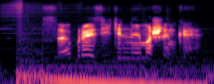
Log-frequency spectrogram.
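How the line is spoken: Muttered. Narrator (Russian): пробормотал Язон

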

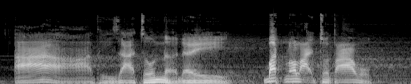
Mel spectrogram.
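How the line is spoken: Deep booming voice. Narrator (Vietnamese): Tên này cất tiếng ồm ồm

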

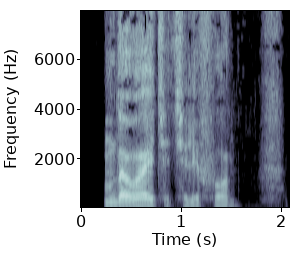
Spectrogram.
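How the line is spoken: Grumbling. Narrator (Russian): проворчала

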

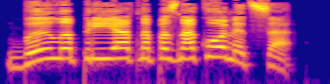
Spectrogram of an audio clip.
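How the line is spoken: Shouted. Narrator (Russian): крикнул Закари ей в затылок

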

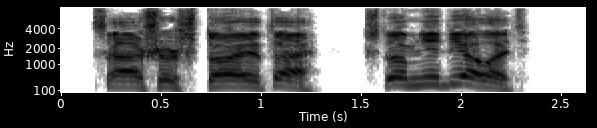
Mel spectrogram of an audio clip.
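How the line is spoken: Shouted. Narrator (Russian): прокричал Демидов

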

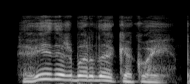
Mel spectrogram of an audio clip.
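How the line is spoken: Deep bass voice. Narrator (Russian): пробасил Игорь

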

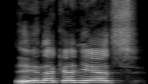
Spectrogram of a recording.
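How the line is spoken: Herald roaring all-out. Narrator (Russian): взревел глашатай, напоследок выкладываясь по полной

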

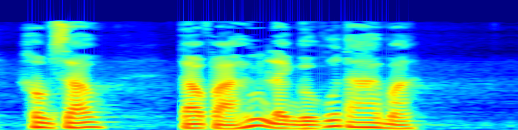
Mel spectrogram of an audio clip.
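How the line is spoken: Smiling, grateful. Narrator (Vietnamese): Trần Thực mỉm cười cảm tạ

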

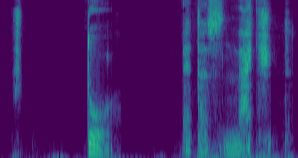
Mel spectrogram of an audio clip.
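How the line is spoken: Quiet, menacing. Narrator (Russian): Грозно, хотя и тихо сказала она

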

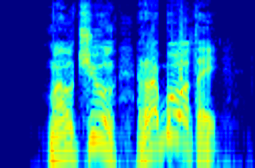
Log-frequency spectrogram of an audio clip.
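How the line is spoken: Shouted. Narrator (Russian): крикнул Колян

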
